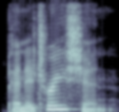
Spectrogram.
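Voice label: "penetration", English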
